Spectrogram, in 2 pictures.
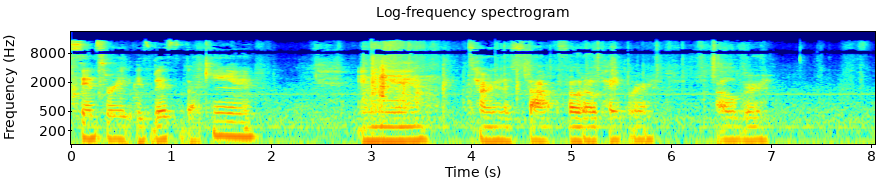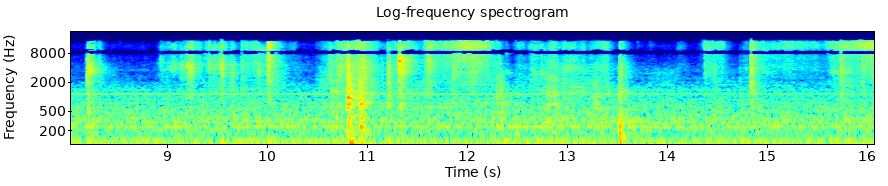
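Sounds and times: paper rustling: 2.9 - 6.8, 7.7 - 13.7.

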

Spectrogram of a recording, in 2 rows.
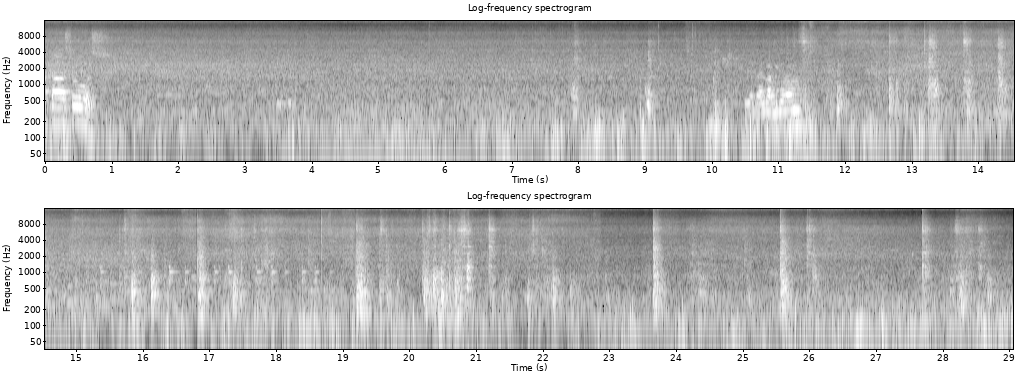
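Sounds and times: food sizzling: 0.0 - 29.0.

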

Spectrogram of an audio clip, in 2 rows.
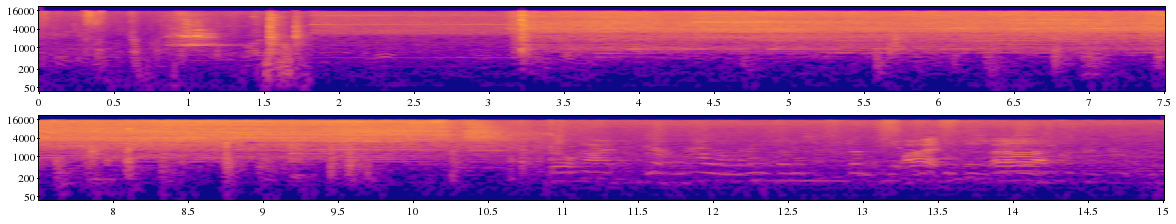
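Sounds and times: footsteps on metal roof sheets: 3.9 - 11.1.

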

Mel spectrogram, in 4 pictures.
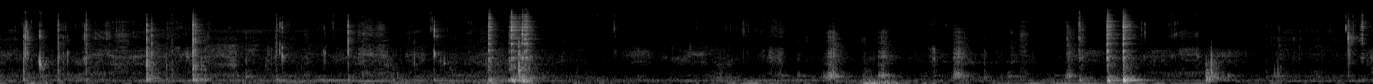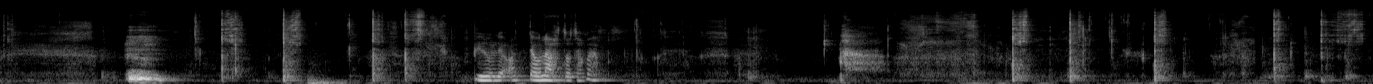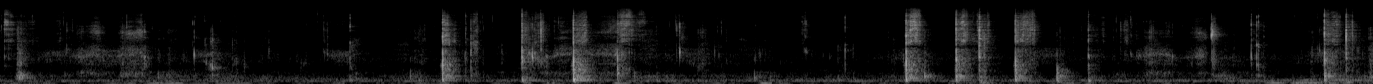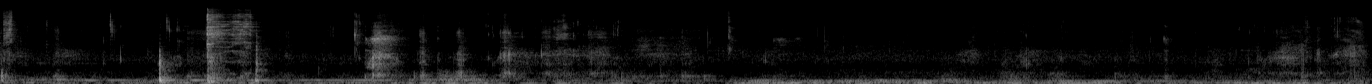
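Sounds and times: chewing and crunching: 0.0 - 15.0, 19.9 - 54.9
metal spoon scraping steel plate: 4.8 - 5.4, 15.9 - 16.8, 43.2 - 43.9.

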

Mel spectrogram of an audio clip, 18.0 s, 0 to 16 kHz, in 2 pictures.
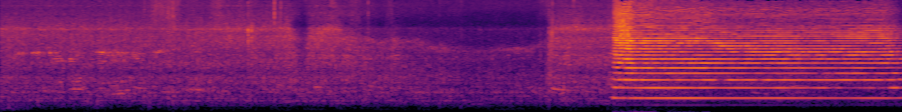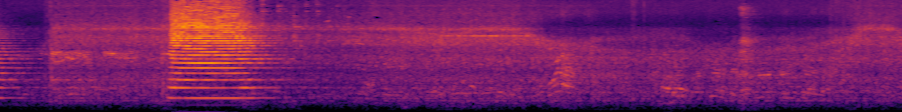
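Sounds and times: train horn blasts: 6.1 - 9.5, 10.6 - 12.3.

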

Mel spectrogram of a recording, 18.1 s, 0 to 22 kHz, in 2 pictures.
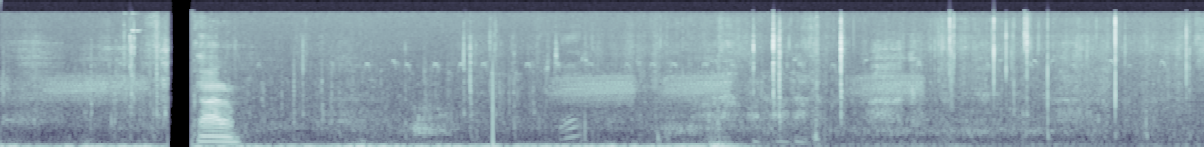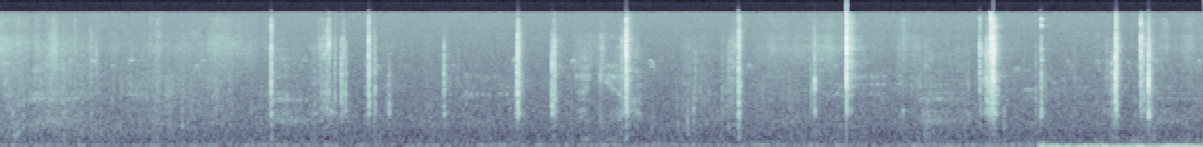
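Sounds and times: low rumble of handling or wind: 0.0 - 18.0
sharp irregular clicks and taps: 11.0 - 15.5, 16.3 - 17.7.

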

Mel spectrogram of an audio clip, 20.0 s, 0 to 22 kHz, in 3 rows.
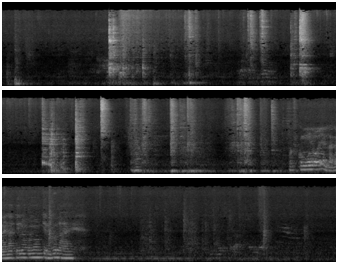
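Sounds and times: metal lid on cooking pot: 2.1 - 3.0, 5.8 - 6.3
spoons clinking against metal bowls: 2.1 - 3.0, 4.9 - 6.3.

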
